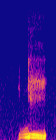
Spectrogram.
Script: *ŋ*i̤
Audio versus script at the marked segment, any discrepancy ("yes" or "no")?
yes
